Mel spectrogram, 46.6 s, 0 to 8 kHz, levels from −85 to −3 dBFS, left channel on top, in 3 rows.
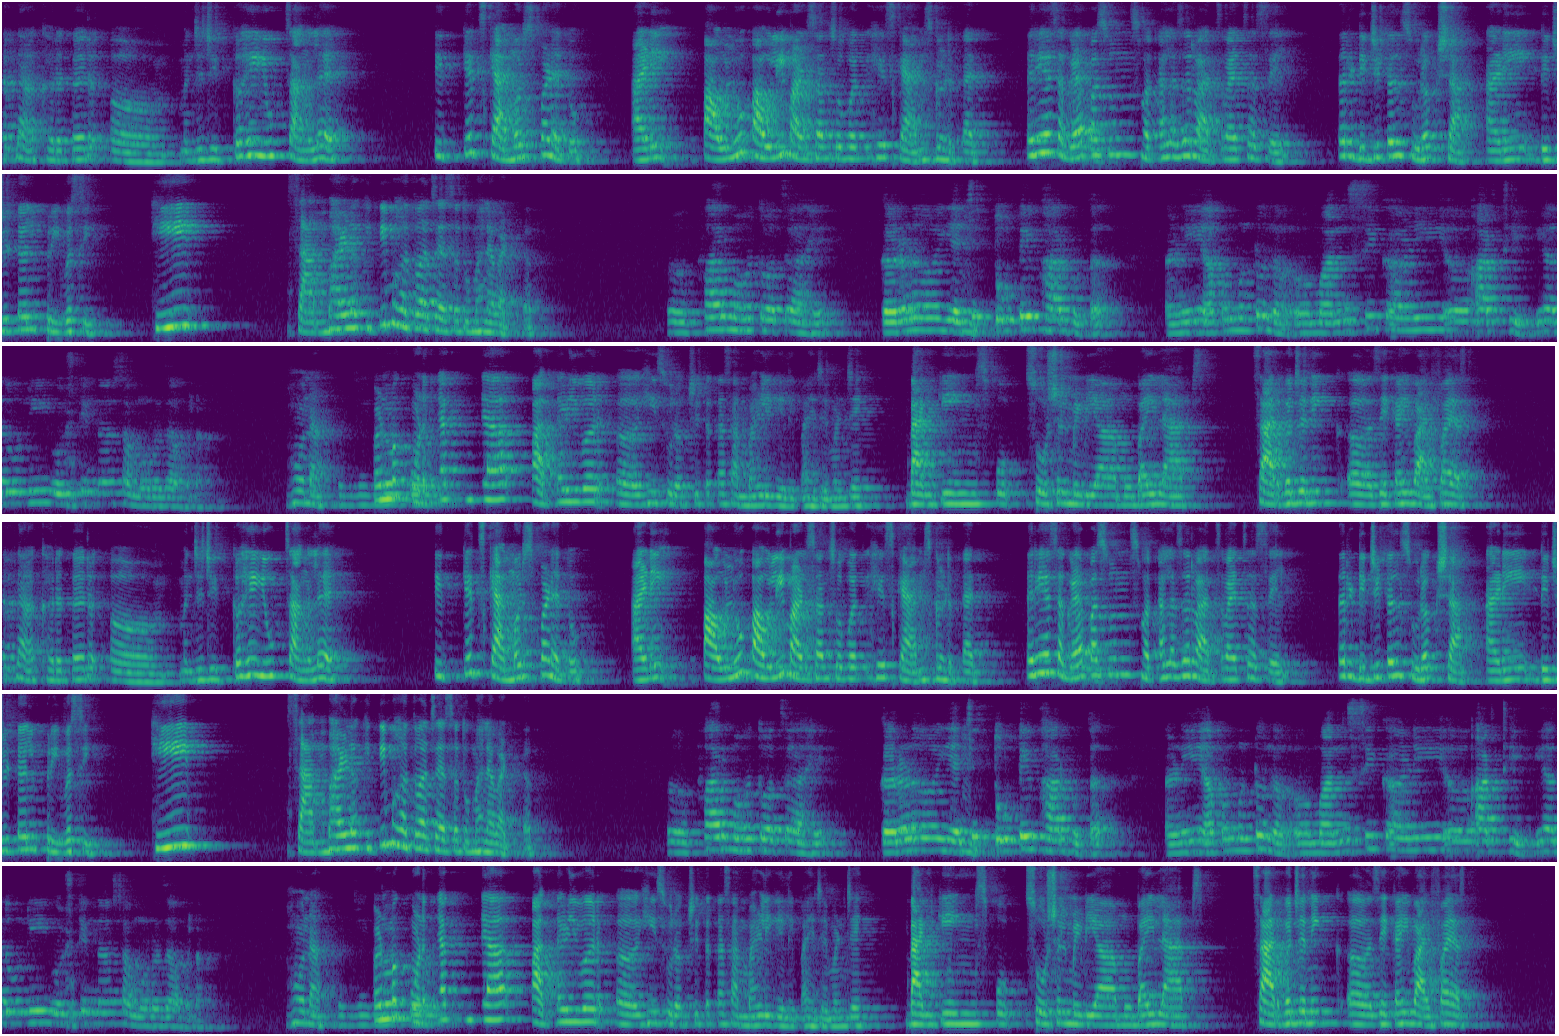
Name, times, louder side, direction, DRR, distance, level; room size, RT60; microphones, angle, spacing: voice 1, 0.0-3.3 4.3-5.8 6.3-6.7 7.0-9.7 10.2-12.8 13.4-16.5 17.0-17.4 18.5-20.9 25.1-25.3 31.7-31.8 33.9-34.3 34.8-35.6 35.9-39.7 40.1-43.1 43.6-45.7, right 2 dB, 35° right, 5 dB, 2.0 m, -28 dB
voice 2, 22.2-23.8 24.3-26.6 27.2-33.1 34.5-35.5, right 1 dB, 60° right, 2 dB, 3.9 m, -31 dB
18.0 x 17.5 x 3.4 m, 0.66 s
head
